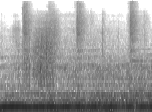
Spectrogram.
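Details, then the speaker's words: Newly installed Chinese diesel air heater in a Ford Transit Connect camper van, after fuel priming: steady low hum with soft even ticking about four per second, blowing hot air, quieter than the previous unit; normal running. "it's really buzzing with it it's much quieter than my last one"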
